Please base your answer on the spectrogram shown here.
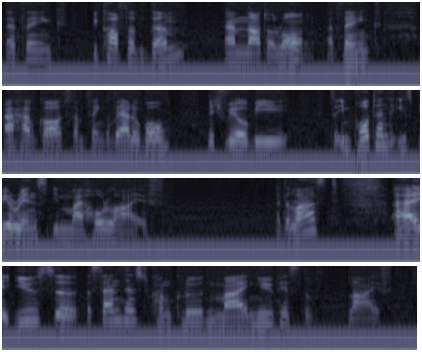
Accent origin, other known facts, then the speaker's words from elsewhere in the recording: Beijing, China; English is a second language; now in Nagoya, Japan; I come from China, Beijing, Tsinghua University.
